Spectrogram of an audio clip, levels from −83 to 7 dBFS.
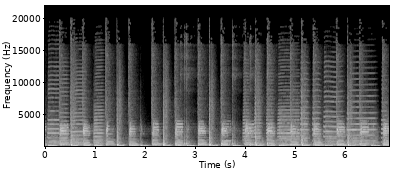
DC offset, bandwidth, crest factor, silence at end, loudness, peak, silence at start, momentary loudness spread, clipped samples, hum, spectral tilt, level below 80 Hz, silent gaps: under 0.1%; over 20 kHz; 14 dB; 0 s; -15 LUFS; 0 dBFS; 0 s; 3 LU; under 0.1%; none; -4.5 dB/octave; -22 dBFS; none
